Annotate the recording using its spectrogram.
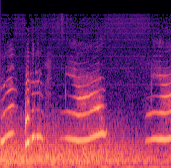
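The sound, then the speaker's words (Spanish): A family of cats meowing in long, drawn-out calls, several overlapping wails rising and falling over a low rumbling background, fairly loud, with no talking. “¿Qué tiene que ver una familia de gatos en todo esto?”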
